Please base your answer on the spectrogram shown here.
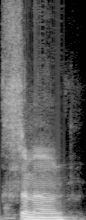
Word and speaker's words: Simone: right i don't know simone the moan matt started his career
